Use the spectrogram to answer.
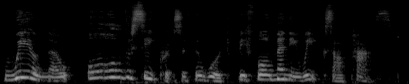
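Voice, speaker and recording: Woman as excitable young girl, storybook character, curious, eager, wondering, swooping lively pitch. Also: measured pace, slight background noise. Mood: excited.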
